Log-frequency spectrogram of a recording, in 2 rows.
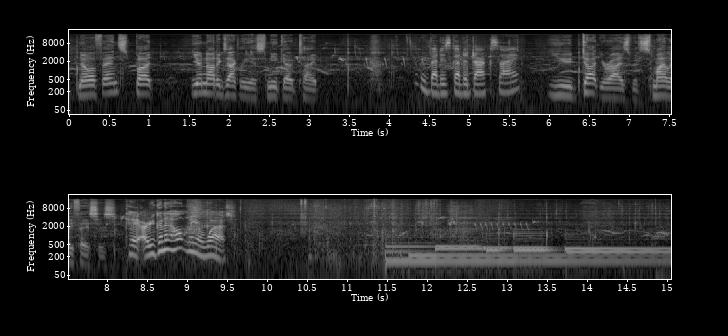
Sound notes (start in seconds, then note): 10.0 laughs; 11.4 lighthearted music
